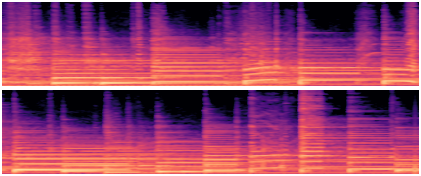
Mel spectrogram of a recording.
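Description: Background music: an acoustic guitar playing a melody of single plucked notes that ring and fade, with a few slides between notes.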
